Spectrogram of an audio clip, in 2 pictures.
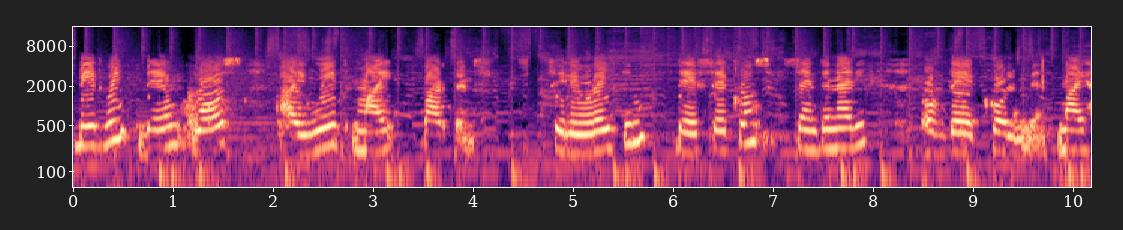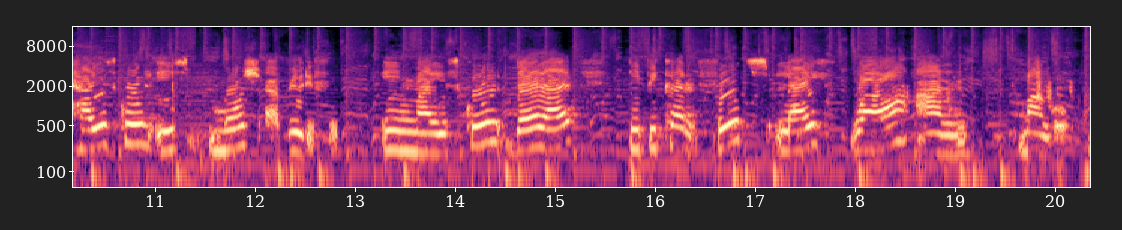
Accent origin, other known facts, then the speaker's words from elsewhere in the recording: Puente Nacional, Santander, Colombia; English is a second language; also born or lived in Bogotá; I was born in Bogotá. I am from in Puente Nacional. I'm 15 years old.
